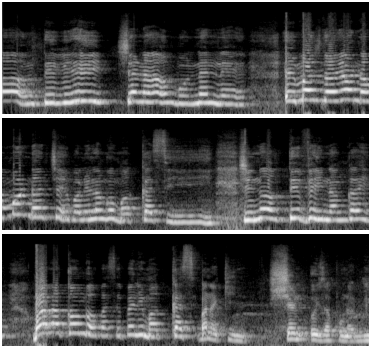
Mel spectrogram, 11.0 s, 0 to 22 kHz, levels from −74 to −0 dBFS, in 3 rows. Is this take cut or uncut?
uncut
